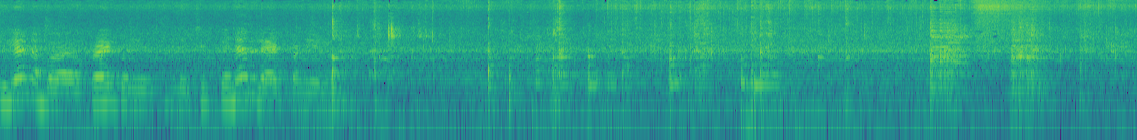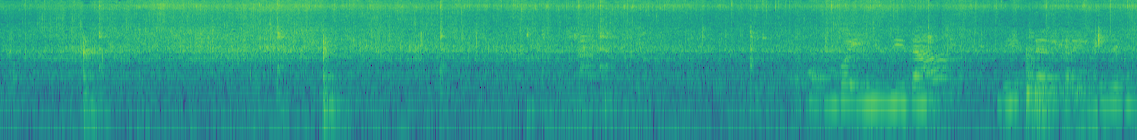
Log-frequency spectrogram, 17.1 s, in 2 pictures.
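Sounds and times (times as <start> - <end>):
chicken frying in a wok: 0.0 - 17.0
spatula scraping and knocking pan: 2.4 - 8.2, 16.1 - 16.8.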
